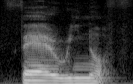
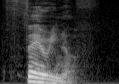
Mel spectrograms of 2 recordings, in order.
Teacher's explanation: We join that R sound from the end of fair into the vowel sound at the start of enough, so it becomes fair enough.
